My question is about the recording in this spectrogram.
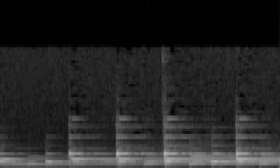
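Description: Solo piano played on a digital stage keyboard: a high-register melodic figure of single ringing notes, struck about three a second.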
